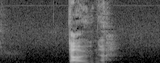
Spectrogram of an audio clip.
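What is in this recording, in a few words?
"taunga", Māori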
